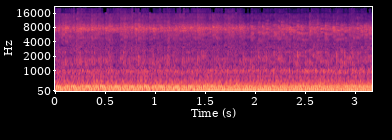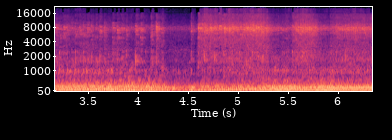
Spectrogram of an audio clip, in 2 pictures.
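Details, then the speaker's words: 1972 VW Super Beetle air-cooled flat-four, no exhaust fitted, 51°F, after starter and ignition work: loud open-pipe uneven chugging with sag, won't hold idle without throttle. "So it's still not running at idle, and it's really loud. You can tell because I have no exhaust on it, so that's why it is loud."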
